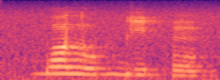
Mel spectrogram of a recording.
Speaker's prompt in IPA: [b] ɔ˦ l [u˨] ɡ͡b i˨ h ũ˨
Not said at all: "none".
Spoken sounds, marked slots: b, u˨˦

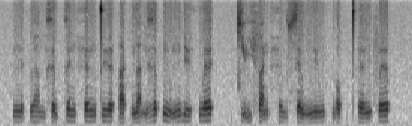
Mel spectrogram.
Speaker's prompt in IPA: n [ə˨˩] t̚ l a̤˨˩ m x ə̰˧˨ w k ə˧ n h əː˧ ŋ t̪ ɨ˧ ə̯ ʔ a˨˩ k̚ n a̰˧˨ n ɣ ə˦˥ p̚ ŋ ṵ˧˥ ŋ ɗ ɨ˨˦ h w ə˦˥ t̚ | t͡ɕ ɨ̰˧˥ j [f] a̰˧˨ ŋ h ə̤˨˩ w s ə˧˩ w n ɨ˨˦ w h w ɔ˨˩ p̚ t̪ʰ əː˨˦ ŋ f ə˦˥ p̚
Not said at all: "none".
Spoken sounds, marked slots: ə˨˩, f

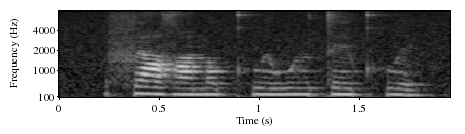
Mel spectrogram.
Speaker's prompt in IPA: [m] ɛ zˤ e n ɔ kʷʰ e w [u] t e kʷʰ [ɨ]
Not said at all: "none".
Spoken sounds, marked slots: f, ɯ, e

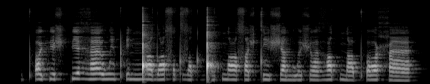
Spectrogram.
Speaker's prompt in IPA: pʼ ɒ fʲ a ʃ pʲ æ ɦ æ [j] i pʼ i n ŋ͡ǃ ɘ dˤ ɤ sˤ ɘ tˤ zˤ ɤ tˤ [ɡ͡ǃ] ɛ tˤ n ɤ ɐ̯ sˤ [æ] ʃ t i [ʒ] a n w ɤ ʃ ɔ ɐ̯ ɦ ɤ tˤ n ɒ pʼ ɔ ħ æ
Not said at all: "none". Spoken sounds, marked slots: w, ɡ͡ǃ, æ, ʃ

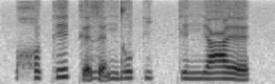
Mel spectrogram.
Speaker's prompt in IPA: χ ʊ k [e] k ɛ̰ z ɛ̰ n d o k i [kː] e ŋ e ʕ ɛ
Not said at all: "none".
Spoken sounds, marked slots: e, kː

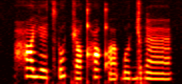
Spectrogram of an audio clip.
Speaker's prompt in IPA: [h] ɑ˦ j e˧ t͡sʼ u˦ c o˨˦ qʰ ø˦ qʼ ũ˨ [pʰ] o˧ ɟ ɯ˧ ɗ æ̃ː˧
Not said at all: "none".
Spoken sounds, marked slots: h, ɓ

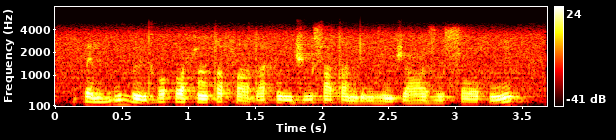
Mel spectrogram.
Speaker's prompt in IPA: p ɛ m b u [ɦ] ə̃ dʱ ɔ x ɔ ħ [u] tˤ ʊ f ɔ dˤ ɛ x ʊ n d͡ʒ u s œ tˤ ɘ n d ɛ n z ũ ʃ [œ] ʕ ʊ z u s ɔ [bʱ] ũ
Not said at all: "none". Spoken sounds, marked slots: ɦ, ũ, œ, f

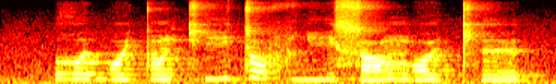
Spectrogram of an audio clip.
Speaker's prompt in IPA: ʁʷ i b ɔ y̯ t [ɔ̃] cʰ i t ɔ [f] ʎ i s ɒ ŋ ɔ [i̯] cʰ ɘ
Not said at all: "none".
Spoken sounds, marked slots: ɔ̃, f, y̯

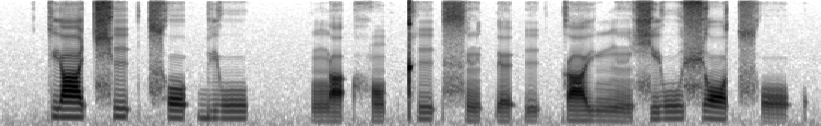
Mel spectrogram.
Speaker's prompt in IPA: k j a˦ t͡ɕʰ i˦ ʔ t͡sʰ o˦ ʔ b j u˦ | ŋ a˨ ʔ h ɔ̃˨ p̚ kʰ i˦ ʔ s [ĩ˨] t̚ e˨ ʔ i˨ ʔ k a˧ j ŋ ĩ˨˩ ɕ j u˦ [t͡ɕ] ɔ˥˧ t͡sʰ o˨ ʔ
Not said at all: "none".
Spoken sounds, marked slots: ĩ˨, ɕ

